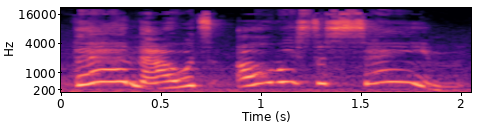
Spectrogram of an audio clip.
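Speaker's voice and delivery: high, loud, drawn-out complaint; exclaimed interruption. A narrator's reading. Koshnev interrupts his brother, loudly exasperated. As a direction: cut in loudly, pitched right up. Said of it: "interrupted Koshnev".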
